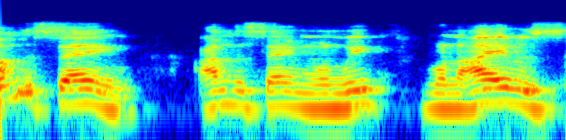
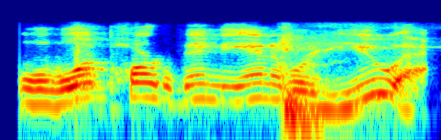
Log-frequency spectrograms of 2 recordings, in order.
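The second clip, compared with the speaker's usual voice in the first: higher, louder pointed question; pointed comeback; 6 semitones higher, 3 dB louder than usual. Retold or imitated. Answering the condescending girl, a pointed comeback. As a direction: turn the question back on her. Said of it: "I go".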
